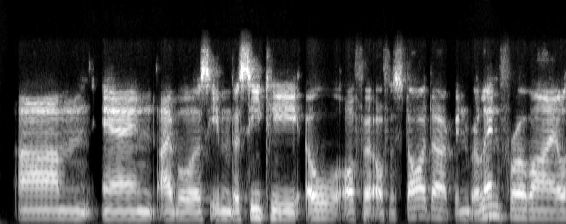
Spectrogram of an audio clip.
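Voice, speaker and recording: Over a quiet background, a man with a medium-pitched voice speaks at a fairly slow pace with fairly even intonation and hardly any pauses. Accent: German. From Germany. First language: German. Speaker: academic author. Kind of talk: interview. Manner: halting.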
